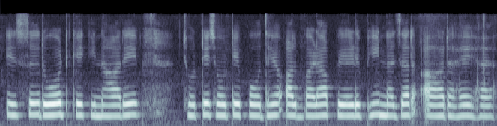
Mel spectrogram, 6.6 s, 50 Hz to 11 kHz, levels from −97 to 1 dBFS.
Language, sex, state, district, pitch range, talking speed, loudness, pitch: Hindi, female, Jharkhand, Deoghar, 250-265 Hz, 135 wpm, -15 LUFS, 260 Hz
